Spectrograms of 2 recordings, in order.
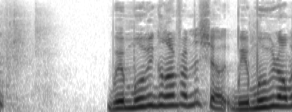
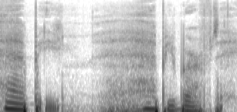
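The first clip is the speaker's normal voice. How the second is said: low, soft seductive voice; sexy ASMR voice; 7 semitones lower, 3 dB quieter than usual. Pretend. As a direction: croon it low and intimate. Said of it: "And my sexy A S M R voice".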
